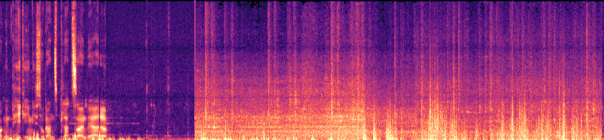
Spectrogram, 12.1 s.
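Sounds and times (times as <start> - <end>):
train carriage rumble: 3.6 - 12.0.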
